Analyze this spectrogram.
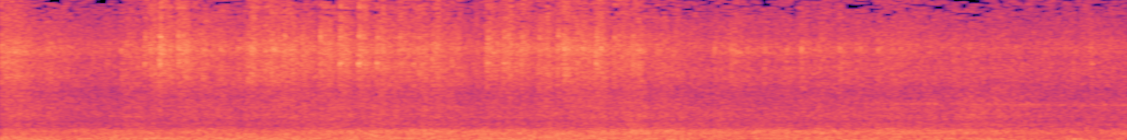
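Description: Steady rumble and wheel-on-rail noise inside a moving MTR South Island Line S-Train car running through a tunnel, with most of the sound deep and low.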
